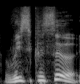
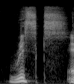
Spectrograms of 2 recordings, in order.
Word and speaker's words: risks: 근데 S가 붙어서 발음이 쉽지 않아요. risks 이렇게 안 들리고요. – risks. – 네, risks. risks. 이렇게 들려요. 아시겠죠? – I know the risks.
